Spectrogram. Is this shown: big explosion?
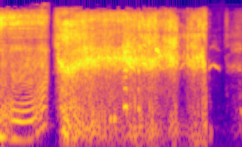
no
